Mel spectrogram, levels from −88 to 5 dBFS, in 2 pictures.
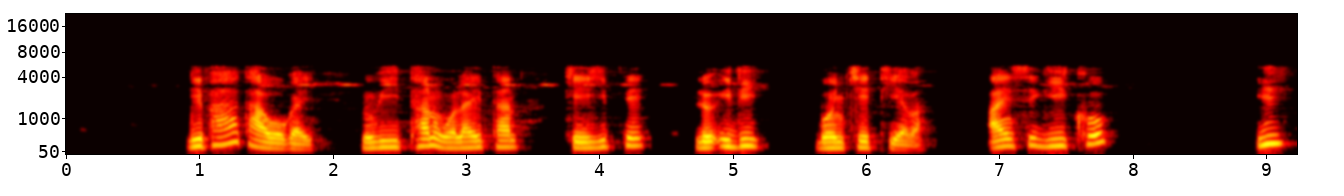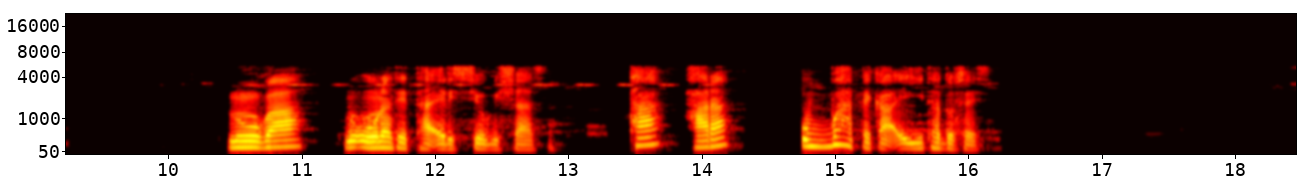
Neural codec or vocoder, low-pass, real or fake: none; 5.4 kHz; real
